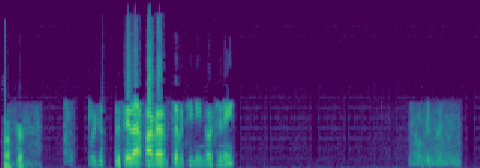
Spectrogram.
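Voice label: Mesa Police Department, scanner audio; Mesa Simulcast; MESA PD 1 Fiesta MesaPoliceDep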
